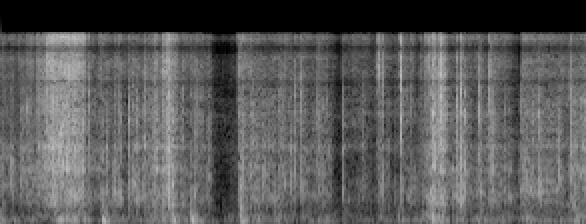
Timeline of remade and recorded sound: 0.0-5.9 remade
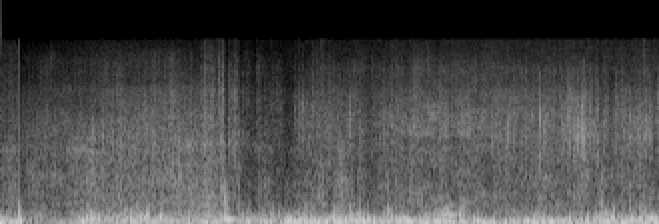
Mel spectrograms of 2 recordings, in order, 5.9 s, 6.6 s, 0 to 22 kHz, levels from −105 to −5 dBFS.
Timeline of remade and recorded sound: 0.0-4.0 recorded; 4.0-4.9 remade; 4.9-6.6 recorded

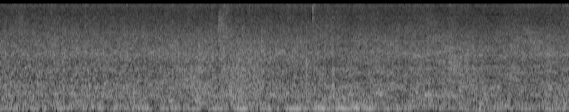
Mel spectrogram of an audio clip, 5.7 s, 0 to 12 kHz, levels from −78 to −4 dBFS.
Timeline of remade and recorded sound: 0.0-3.3 recorded; 3.3-5.7 remade

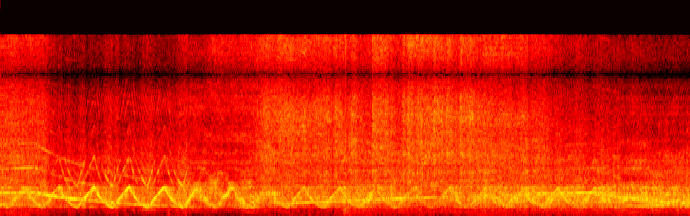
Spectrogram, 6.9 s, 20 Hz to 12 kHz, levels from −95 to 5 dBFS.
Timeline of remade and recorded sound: 0.0-1.9 recorded; 1.9-2.8 remade; 2.8-6.2 recorded; 6.2-6.9 remade

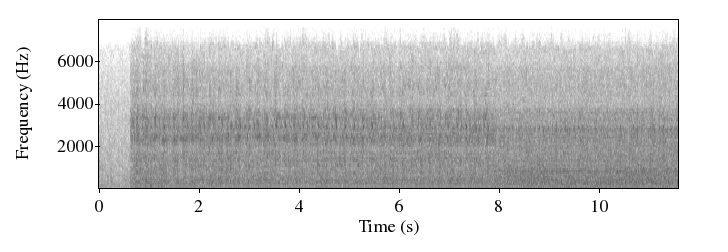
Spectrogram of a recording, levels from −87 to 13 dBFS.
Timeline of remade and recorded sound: 0.0-1.4 recorded; 1.4-2.0 remade; 2.0-11.6 recorded

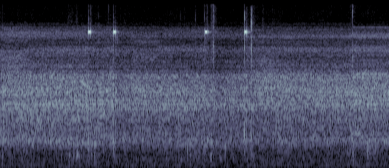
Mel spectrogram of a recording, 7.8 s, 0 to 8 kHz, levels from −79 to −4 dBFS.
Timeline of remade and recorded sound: 0.0-7.8 recorded

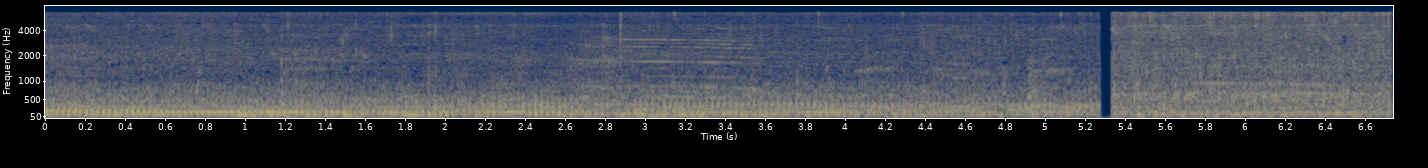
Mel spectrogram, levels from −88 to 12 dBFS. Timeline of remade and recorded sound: 0.0-1.8 recorded; 1.8-2.9 remade; 2.9-6.7 recorded

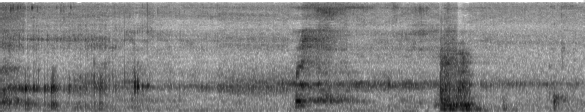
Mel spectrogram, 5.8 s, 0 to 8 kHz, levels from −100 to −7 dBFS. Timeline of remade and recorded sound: 0.0-1.1 recorded; 1.1-2.2 remade; 2.2-2.9 recorded; 2.9-5.0 remade; 5.0-5.9 recorded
